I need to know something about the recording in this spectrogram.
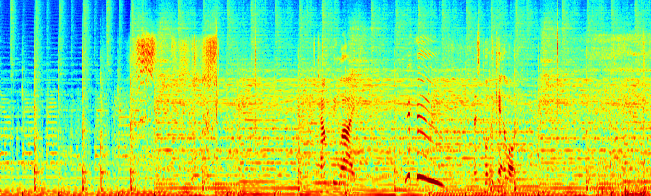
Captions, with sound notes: (unzipping) (claps) - Camping life. Woo hoo! Let's put the kettle on.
